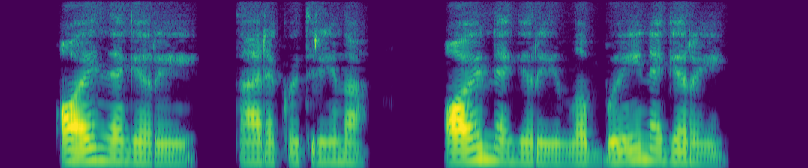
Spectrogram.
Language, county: Lithuanian, Kaunas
